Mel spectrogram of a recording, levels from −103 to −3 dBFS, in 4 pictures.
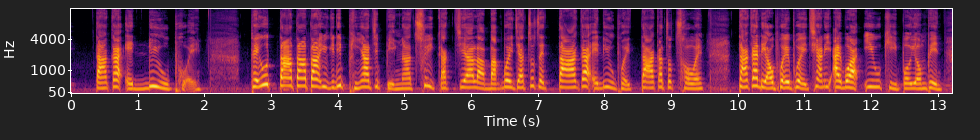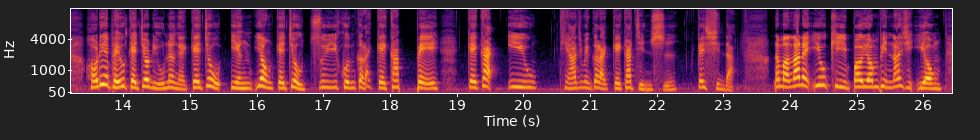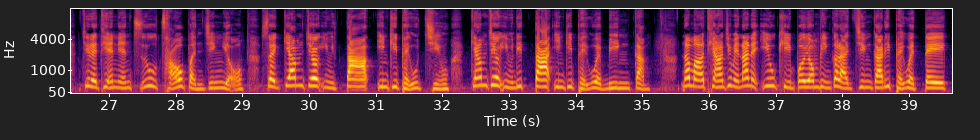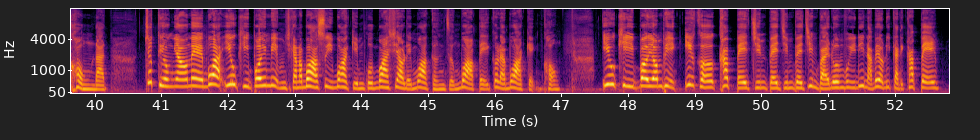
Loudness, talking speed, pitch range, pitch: -19 LUFS, 245 characters per minute, 220-300 Hz, 260 Hz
